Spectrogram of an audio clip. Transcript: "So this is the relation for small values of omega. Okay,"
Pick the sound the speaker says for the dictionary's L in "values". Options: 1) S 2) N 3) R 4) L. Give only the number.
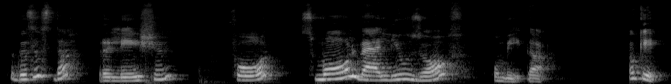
4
